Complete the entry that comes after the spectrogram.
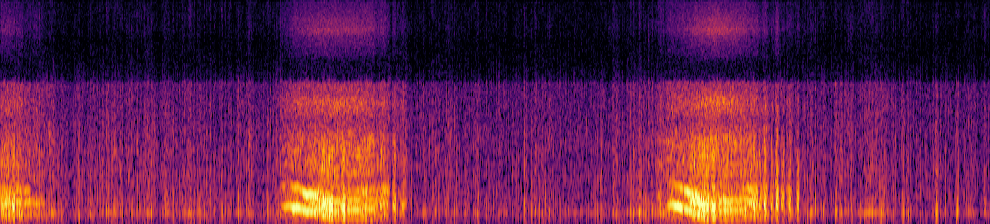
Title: Sweet Kitty snores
